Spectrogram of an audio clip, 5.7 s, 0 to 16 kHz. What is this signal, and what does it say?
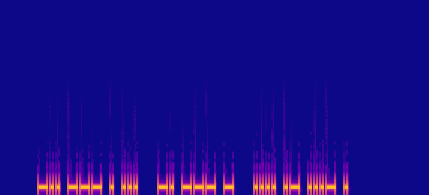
Morse code, heard as a keyed tone, about 30 wpm, 700 Hz. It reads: DOES NOT HAVE
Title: Sets of 3 Words 30wpm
